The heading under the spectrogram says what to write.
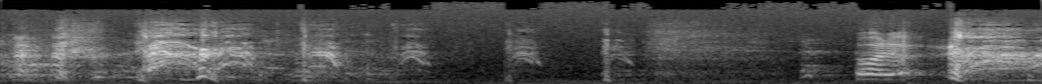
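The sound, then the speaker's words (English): A doctor's harsh, rasping cough erupts in several loud bursts, breaking off into short quiet pauses before another strained fit of hacking starts up again. “I'll say that's a nasty cough you got there, isn't it, Doctor?”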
